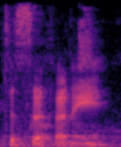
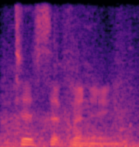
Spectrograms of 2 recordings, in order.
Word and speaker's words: Tisiphone: Tisiphone. I think is the pronunciation on the other Fury's name. I'm gonna Google it. Trash. I'll show you progress. Meg, Electo, or yeah, Tisiphone.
